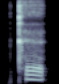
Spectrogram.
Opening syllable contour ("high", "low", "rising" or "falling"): low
